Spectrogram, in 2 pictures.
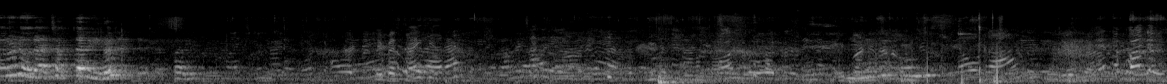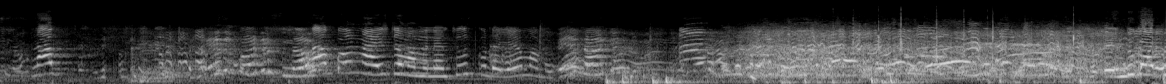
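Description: A girl speaks into a microphone over a loudspeaker, outdoors.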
